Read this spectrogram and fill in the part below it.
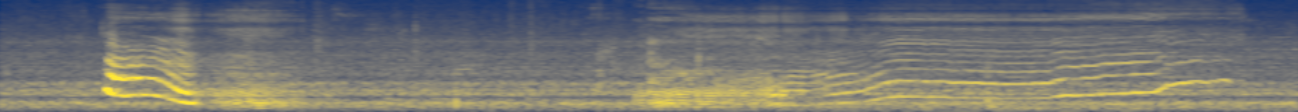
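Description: A chihuahua puppy whines in a high, wavering cry near the start, then gives a longer rising and falling whimpering growl, close and fairly clear with no talk over it.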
